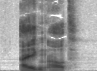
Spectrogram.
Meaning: peculiarity, characteristic
- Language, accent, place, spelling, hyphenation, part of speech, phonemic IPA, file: German, Germany, Berlin, Eigenart, Ei‧gen‧art, noun, /ˈaɪ̯ɡn̩ʔaːɐ̯t/, De-Eigenart.ogg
